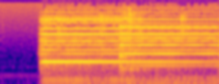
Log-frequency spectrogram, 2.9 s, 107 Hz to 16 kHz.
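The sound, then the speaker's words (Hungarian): A Dankó Rádió time signal marking 15:00 sounds: after a brief silence, a loud, steady, ringing tone starts abruptly and holds, bright with overtones, with a slight renewed strike partway through. No one speaks. “A pontos idő 15 óra.”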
